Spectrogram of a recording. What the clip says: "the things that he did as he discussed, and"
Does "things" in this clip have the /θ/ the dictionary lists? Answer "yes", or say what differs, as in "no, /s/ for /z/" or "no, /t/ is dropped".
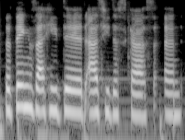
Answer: yes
